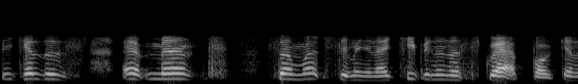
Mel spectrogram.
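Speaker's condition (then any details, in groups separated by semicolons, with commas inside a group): Cerebral palsy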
